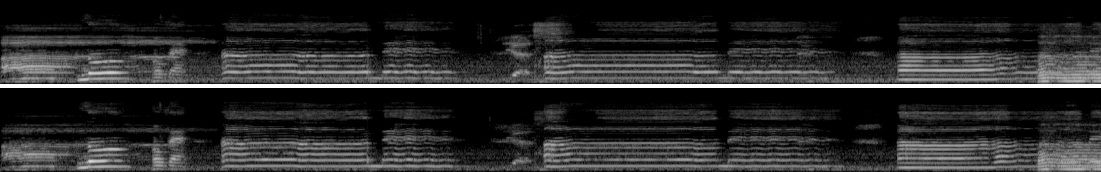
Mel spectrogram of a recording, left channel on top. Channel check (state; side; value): normal; both; correlation 0.35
